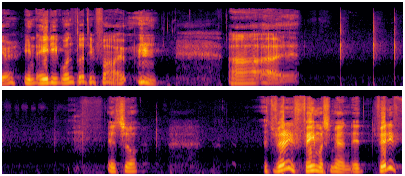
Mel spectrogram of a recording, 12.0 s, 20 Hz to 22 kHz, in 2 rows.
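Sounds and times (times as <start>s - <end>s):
chalk tapping on blackboard: 5.0s - 7.5s.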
